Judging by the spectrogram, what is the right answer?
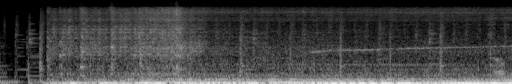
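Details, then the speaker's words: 1987 Toyota MR2 AW11 4AGE, years neglected, just after rebuilding the oil-leaking distributor seals: the engine catches but the idle beat is erratic and lumpy and it idles only about 2 seconds; timing suspected off, not confirmed. "It ran a little better, but the heartbeat was erratic. So, we're pretty sure that the timing is off. It idled for like 2 seconds."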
